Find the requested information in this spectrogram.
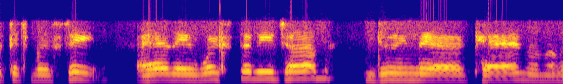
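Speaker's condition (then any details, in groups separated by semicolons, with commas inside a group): Traumatic brain injury; struck from behind, multiple fractures, chipped vertebra; 20 years post-injury, disabled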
